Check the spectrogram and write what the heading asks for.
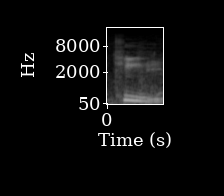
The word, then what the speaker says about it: Kay: How do you pronounce his name? Key. Oh, Key, I'm sorry.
